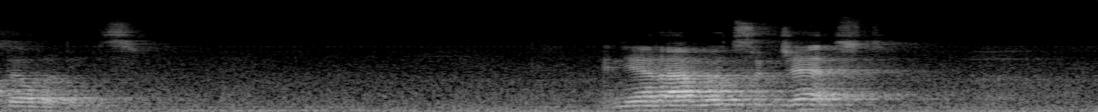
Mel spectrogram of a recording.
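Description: An elderly man speaks slowly and calmly in a large echoing room.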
